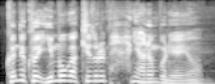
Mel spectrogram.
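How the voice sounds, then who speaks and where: A man's voice: sits high, quick pace. A male pastor telling a story in a conversational sermon and leading his congregation in call-and-response. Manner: conversational, animated storyteller who acts out quoted voices. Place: large church sanctuary. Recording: reverberant church sanctuary.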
